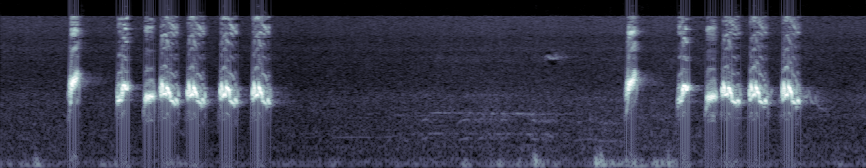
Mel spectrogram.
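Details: Red-whiskered bulbul singing two lively phrases, each a quick run of five or six liquid chirped notes in a cluster, separated by a pause of over two seconds and a few soft low thumps.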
